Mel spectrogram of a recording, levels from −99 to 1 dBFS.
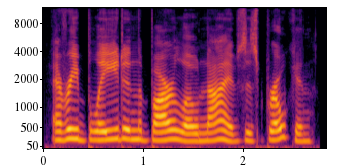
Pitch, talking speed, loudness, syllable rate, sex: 205 Hz, 170 wpm, -16 LUFS, 5.5 syllables/s, female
